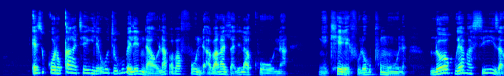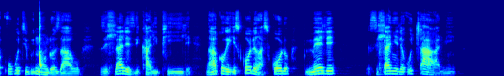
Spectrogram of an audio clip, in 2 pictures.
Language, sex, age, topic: North Ndebele, female, 36-49, education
